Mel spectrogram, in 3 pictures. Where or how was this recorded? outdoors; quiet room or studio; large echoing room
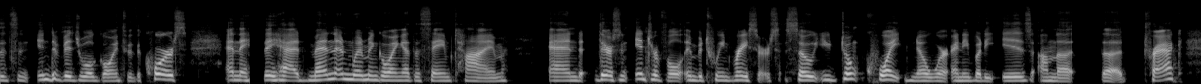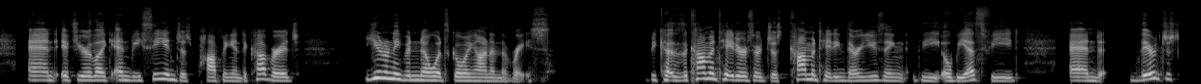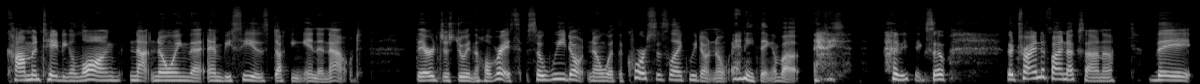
quiet room or studio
